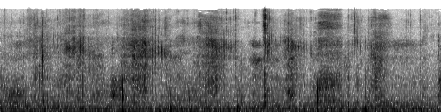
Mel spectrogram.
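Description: Close-miked biting and chewing of a cheese kunafa: small irregular crunches and mouth clicks from the crisp shredded-pastry crust and melted mozzarella.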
